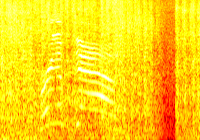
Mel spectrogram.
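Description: Electric bolts crackle and zap in a burst.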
